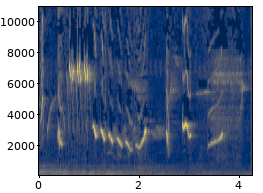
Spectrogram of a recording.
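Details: Forktail calling to provoke rivals: a string of sharp, rising and falling whistled notes at a steady pace, then isolated clear whistles and a short upslurred note, over a faint low hum.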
